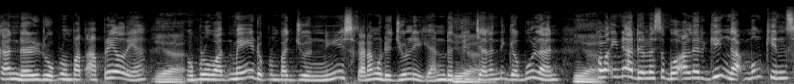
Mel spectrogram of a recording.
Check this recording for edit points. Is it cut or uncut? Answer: uncut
